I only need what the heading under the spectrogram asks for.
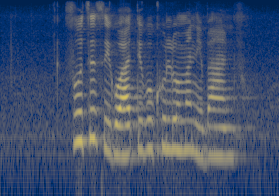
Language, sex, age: Swati, female, 20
